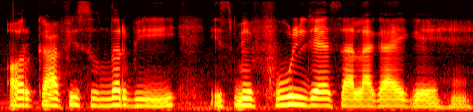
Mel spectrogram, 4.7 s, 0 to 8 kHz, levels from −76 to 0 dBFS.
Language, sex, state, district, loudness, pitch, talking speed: Hindi, female, Haryana, Charkhi Dadri, -16 LUFS, 120 Hz, 125 wpm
